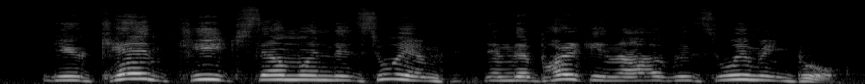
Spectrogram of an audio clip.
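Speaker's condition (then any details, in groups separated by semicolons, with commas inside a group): Cerebral palsy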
